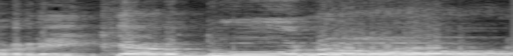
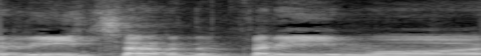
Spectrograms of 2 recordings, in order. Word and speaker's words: Richard I: denis questa volta abbiamo avevo rijkaard uno no e richard primo il re d'inghilterra su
